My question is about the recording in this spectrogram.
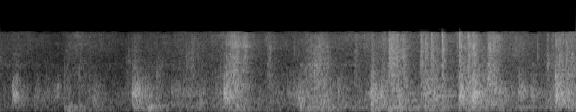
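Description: A busy jumble of shoes scuffing, sliding and stepping on a floor, from several dancing couples moving at once, thickening about a second in.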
